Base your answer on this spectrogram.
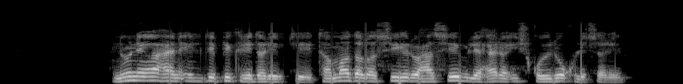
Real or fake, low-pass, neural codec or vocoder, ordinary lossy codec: real; 7.2 kHz; none; MP3, 96 kbps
